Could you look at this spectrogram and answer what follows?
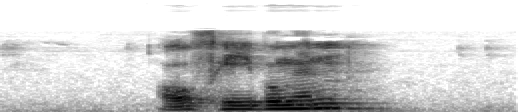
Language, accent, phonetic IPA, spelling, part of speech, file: German, Austria, [ˈaʊ̯fˌheːbʊŋən], Aufhebungen, noun, De-at-Aufhebungen.ogg
- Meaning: plural of Aufhebung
